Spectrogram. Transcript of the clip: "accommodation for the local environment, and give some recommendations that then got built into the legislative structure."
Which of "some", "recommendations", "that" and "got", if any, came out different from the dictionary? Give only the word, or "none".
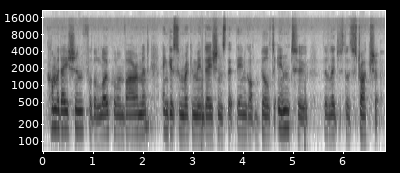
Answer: none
